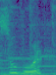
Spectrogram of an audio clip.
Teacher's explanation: Akan tetapi pada kata subur, fonem U diucapkan sebagai O. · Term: alofon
